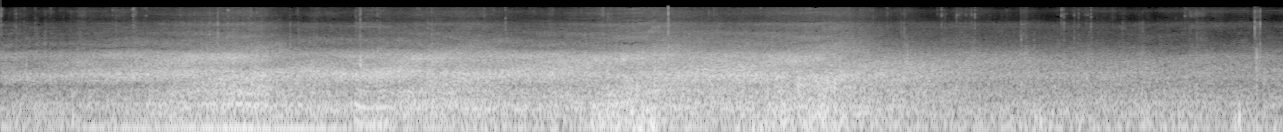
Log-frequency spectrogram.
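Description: Road traffic: car noise that swells over the first two seconds, holds for several seconds with a low rumble early on, and fades after about nine seconds, as of vehicles passing on the street.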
